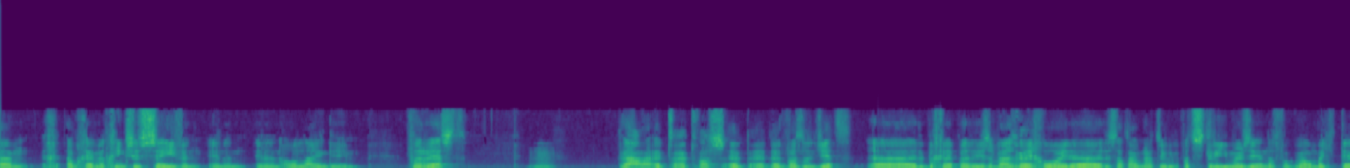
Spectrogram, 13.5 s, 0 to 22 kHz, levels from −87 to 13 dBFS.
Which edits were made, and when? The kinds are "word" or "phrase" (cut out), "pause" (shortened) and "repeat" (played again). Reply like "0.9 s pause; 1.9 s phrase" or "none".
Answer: 11.7 s phrase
